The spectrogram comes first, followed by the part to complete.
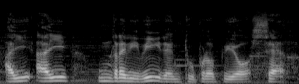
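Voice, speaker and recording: A man's voice: medium pitch, takes it slowly, dark tone, soft background music. Male host quoting scripture in conversation. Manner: quotes scripture and adds short affirmations. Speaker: interview host. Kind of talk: faith interview conversation.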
